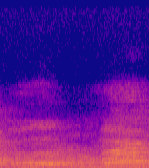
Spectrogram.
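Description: Faint, indistinct voices in the background over a low steady hum.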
